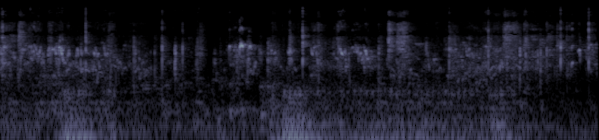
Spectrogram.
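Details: Household budgerigars by a window keep up a steady, buzzy chattering warble mixed with sharp chirps and clicks, and faint low rumbles underneath.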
